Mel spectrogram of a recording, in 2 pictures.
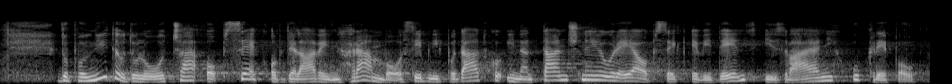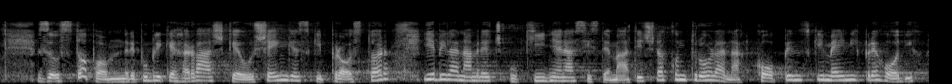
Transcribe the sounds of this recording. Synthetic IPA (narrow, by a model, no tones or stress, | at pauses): d̪ɔpɔlnit̪ɛwd̪ɔloːt͡ʃaʔɔpsɛkʰɔbd̪ɛlaːʋɛinxɾaːmbɔːseːbnixpɔd̪aːt̪kɔwinːant̪ant͡ʃnɛjɛuɾɛjaɔpsɛkɛʋid̪ɛnt̪sizʋa̰ːjanixukɾeːpɔ̰w | zəwst̪ɔːpɔmɾɛpublikɛxəɾʋaːʃkɛuʃɛŋɡɛnskipɾɔːst̪ɔɾjɛbilanamɾɛt͡ʃukʰinjɛnasist̪ɛma̰ːt̪it͡ʃnakɔnt̪ɾoːlanakɔpɛnskixmɛjnixpɾɛxɔːd̪ix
